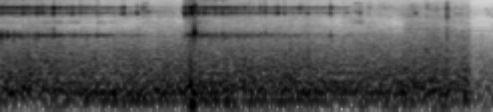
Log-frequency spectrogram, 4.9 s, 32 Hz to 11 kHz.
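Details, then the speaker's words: VW Gol AP 1.6, belt tensioner pulley spun by hand: thin gritty high ringing fading as it slows, one tick midway; NSK tensioner bearing damaged, cause of front belt-area noise. "es ist wirklich beschädigt Hören Sie sich das kleine Geräusch an, das hier zu hören ist drin"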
